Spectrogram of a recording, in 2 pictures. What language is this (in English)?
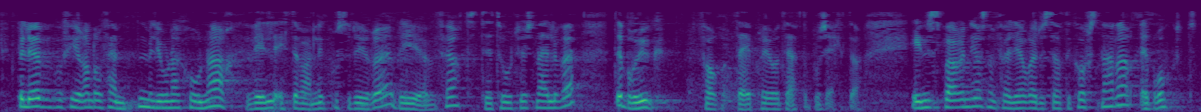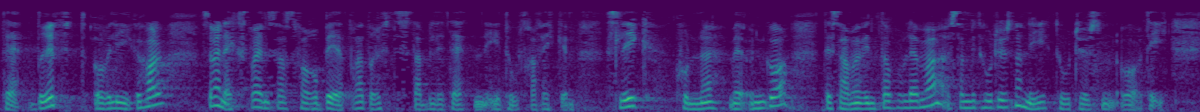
Norwegian Nynorsk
